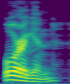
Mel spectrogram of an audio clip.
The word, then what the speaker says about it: Oregon: so just like the the state I'm in is is Oregon it's not Oregon it there's no gond it's Oregon it's all nice and smooth anyway I'm digressing um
